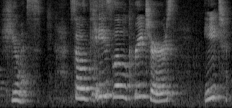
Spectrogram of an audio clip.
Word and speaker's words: humus: surface of the soil this soil is called humus not hummus it is humus you can see it's very dark kind of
